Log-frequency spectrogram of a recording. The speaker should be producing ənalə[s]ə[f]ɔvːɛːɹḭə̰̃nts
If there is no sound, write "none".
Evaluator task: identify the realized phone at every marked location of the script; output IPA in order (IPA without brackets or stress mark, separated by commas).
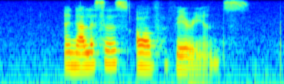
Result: s, s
